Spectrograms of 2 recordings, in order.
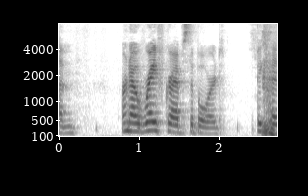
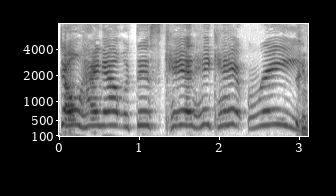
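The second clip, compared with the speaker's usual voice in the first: wild, loud, high hobo-like scream, drawn out; 11 semitones higher, 11 dB louder than usual. Retelling a movie scene where the father screams at the boys: imitating someone screaming. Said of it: "And he screams".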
